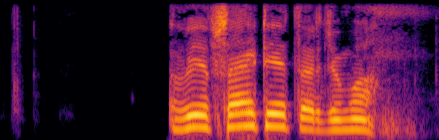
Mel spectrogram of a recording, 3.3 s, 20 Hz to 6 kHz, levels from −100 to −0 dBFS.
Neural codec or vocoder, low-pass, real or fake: none; 5.4 kHz; real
